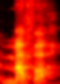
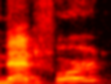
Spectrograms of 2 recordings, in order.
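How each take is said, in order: First: The middle consonants are dropped. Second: The middle consonants are pronounced fully.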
